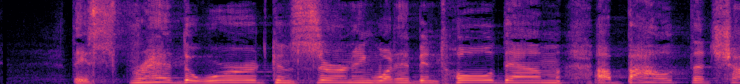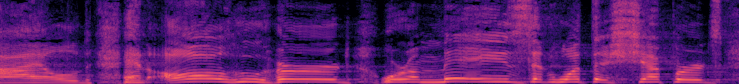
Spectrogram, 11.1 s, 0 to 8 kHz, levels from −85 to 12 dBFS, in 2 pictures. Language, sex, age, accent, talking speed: English, male, 40-59, American, 125 wpm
